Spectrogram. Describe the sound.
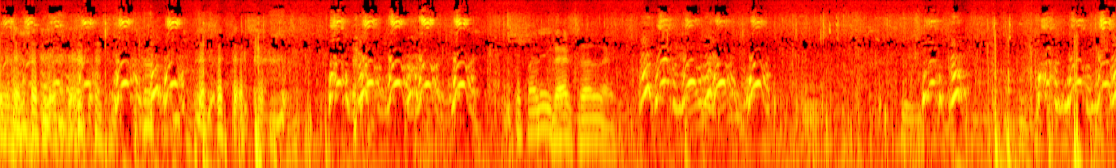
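A dog barks and whimpers in short, high-pitched bursts, mixed in with a man talking throughout.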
